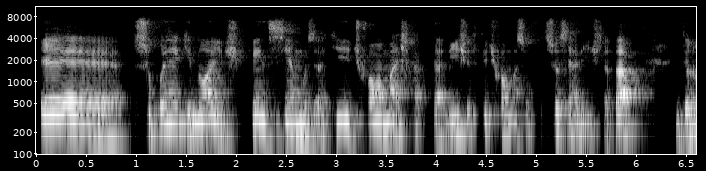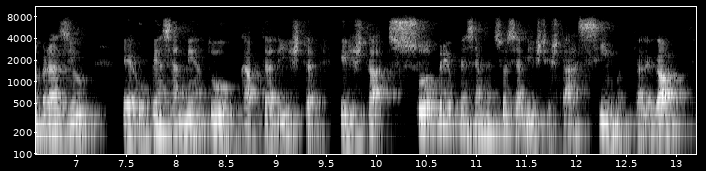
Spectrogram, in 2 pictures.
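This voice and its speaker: A man's voice: mid-range voice, normal speed, few pauses, echoey room, muffled recording. A man with a Brazilian Portuguese accent teaching a grammar lesson in an online class, explaining with frequent rhetorical checks. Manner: explains with many rhetorical checks, lively emphasis. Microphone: video call.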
